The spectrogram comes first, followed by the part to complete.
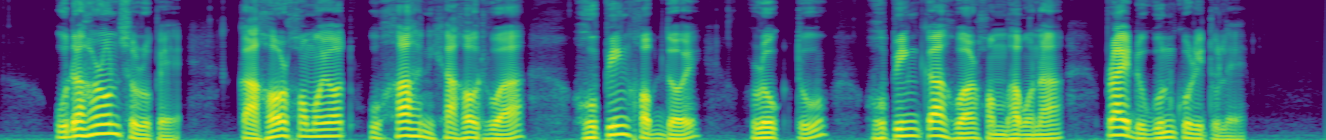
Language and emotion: Assamese, neutral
